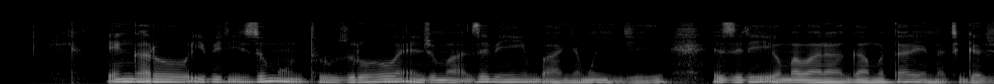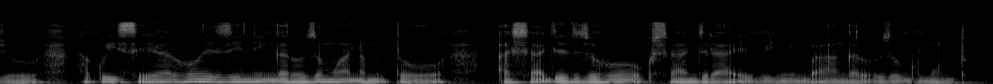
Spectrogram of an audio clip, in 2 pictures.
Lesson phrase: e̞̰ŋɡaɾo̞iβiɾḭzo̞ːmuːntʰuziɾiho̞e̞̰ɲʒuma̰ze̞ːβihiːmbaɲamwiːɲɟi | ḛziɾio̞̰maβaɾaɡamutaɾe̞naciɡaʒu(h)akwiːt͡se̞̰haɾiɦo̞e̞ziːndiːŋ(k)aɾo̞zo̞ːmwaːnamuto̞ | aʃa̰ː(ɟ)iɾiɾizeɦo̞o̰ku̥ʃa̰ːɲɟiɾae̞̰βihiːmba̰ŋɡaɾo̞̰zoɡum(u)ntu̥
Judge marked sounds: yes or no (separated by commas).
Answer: yes, no, yes, no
